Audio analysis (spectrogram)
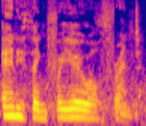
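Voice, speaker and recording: A woman's voice: low-pitched, expressive, measured pace, dark tone, a little hiss or hum. A woman playing a stoic, wry Viking warrior in a video game, with terse, dry, grave delivery. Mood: wry, fond. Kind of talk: dramatic video game acting.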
